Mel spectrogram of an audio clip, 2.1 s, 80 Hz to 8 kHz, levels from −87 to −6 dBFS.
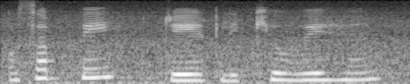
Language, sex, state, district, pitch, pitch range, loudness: Hindi, female, Haryana, Jhajjar, 235 Hz, 220-285 Hz, -16 LUFS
